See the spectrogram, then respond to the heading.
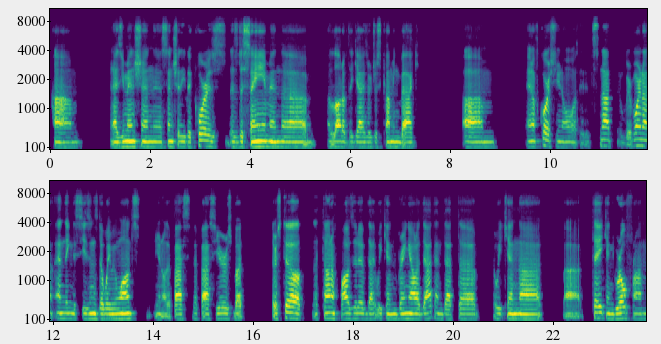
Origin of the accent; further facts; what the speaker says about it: Quebec, Canada; moved away; back home, uh, we live in the mountain, uh, in Quebec. So my hometown is a, is, um, smaller hometown, like ten thousand people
